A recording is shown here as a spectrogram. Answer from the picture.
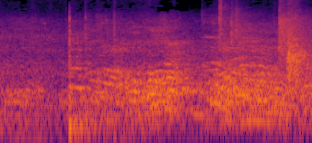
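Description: A football struck once with a sharp thud about half a second in, then players' shouts and voices.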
